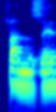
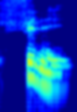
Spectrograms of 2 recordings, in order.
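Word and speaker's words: Funzie: funsy was strangely enough they don't pronounce it fonzie they pronounce it finney but on the lock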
